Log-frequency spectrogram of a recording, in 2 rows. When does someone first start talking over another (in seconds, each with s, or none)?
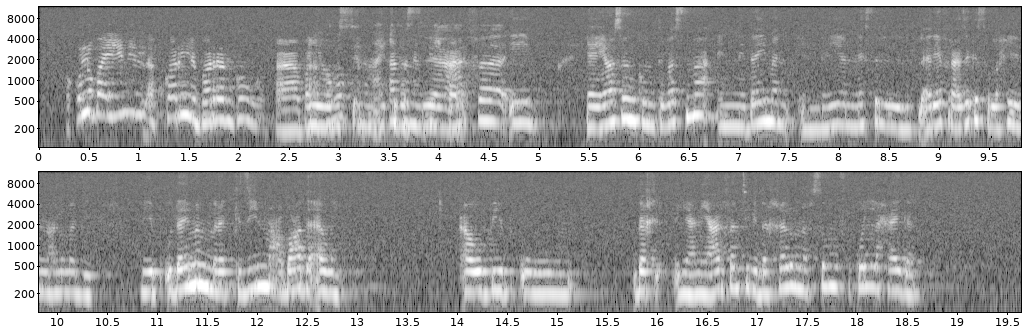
2.7 s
